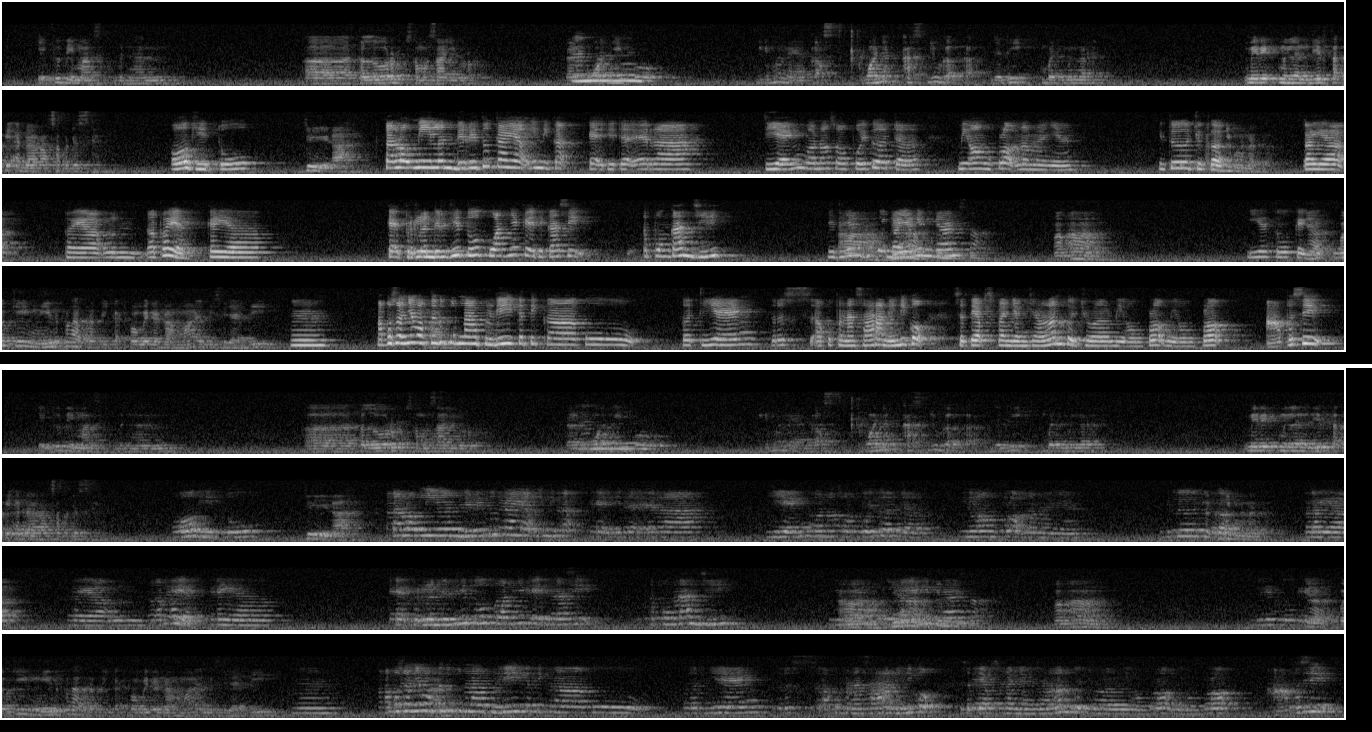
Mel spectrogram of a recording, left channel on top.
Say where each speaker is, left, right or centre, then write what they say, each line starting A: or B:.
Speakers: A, on the left (about 80°); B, on the left (about 40°).
A: itu dimasak dengan eh, telur sama sayur. Dan
B: Hmm.
A: kuahnya itu gimana ya? Khas, kuahnya khas juga, Kak. Jadi bener-bener mirip mie lendir, tapi ada rasa pedasnya.
B: Oh gitu.
A: Iya, ya.
B: Kalau mie lendir itu kayak ini Kak, kayak di daerah Dieng, Wonosobo itu ada mie ongklok namanya. Itu juga
A: Nah, itu gimana tuh?
B: kayak kayak len, apa ya? Kayak kayak berlendir gitu, kuahnya kayak dikasih tepung kanji. Jadi
A: Ah,
B: ya bisa bayangin
A: ya mungkin
B: kan?
A: bisa. Heeh.
B: Iya tuh kayak
A: Ya,
B: gitu.
A: bagi mirip lah berarti, Kak. Cuma beda nama, ya bisa jadi.
B: Hmm. Aku soalnya waktu
A: Nah,
B: itu pernah beli ketika aku ke Dieng, terus aku penasaran ini kok setiap sepanjang jalan kok jual mie ongklok, mie ongklok. Apa sih?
